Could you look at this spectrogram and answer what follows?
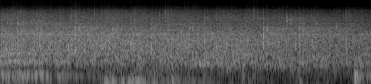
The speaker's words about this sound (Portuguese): Uma salva de palmas, então.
